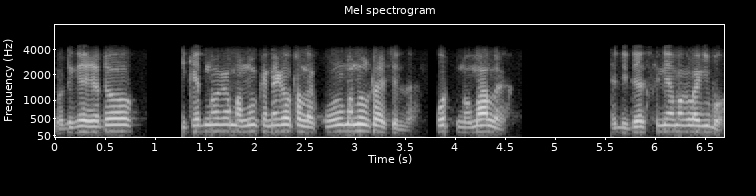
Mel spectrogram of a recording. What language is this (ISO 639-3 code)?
asm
